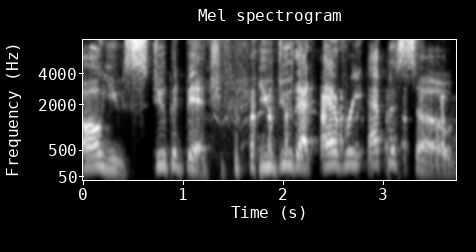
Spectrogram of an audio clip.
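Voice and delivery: acted angry ranting. Retelling own reaction to a TV captain's hypocrisy: imitating own angry rant. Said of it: "I'm so mad right now".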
